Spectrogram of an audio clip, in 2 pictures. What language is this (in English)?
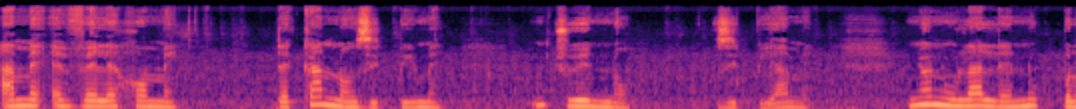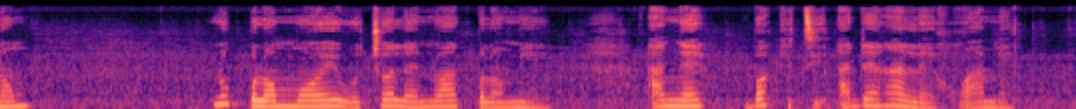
Ewe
